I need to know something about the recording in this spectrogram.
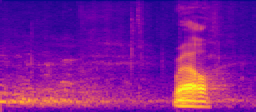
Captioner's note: chuckle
